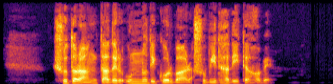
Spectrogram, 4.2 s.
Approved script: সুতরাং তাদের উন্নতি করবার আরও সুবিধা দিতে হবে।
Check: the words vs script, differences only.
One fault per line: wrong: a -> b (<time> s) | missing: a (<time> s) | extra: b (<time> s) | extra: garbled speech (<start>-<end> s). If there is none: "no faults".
missing: আরও (2.4 s)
